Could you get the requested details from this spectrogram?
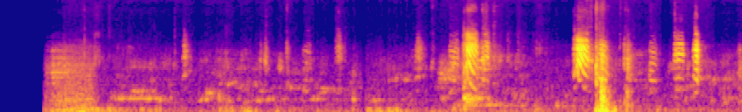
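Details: A white zebra finch, a pet bird, sings buzzy, nasal notes and rapid stacked chirps in short bursts.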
